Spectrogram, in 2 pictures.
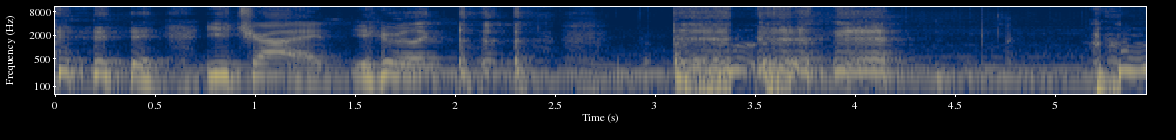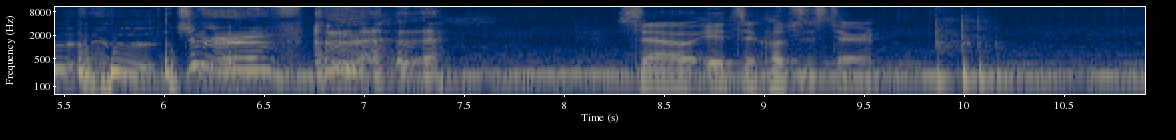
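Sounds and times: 
laughter: 0:00.0 - 0:00.6
speech: 0:00.2 - 0:02.4, 0:03.2 - 0:04.3, 0:06.1 - 0:07.6, 0:08.3 - 0:10.1
harsh rasping coughing fit: 0:02.0 - 0:04.3, 0:05.2 - 0:07.4.

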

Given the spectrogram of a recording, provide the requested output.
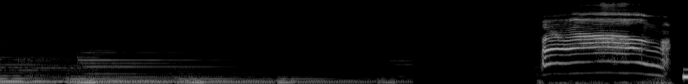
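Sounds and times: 
black cat meowing: 0:05.4 - 0:06.8.

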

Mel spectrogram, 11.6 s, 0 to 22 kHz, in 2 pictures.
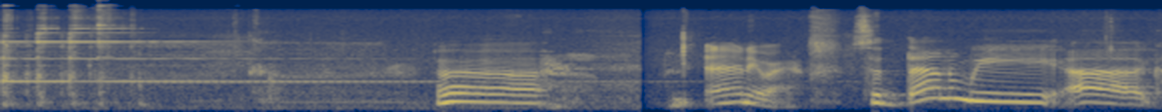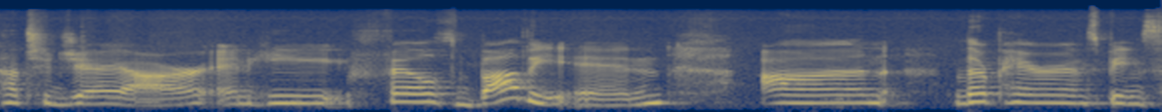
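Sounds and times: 
small bell ringing: 0:00.0 - 0:03.2
speech: 0:02.2 - 0:11.6.

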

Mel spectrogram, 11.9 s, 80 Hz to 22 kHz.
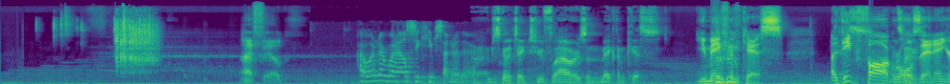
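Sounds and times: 
dice tumbling across a hard surface: 0:00.7 - 0:02.0
speech: 0:03.0 - 0:03.8, 0:04.5 - 0:11.8.

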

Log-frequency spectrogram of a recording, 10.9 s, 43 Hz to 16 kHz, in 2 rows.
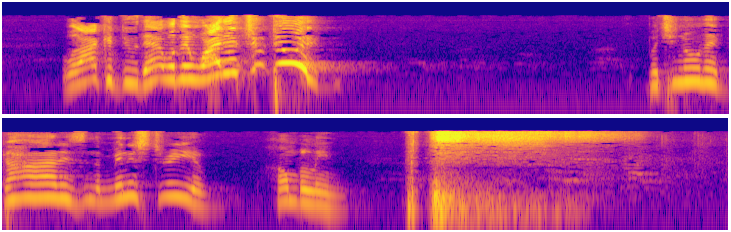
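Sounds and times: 
speech: 0:00.5 - 0:02.5, 0:04.8 - 0:09.2
voice imitating air hissing out of a balloon: 0:08.5 - 0:10.2.

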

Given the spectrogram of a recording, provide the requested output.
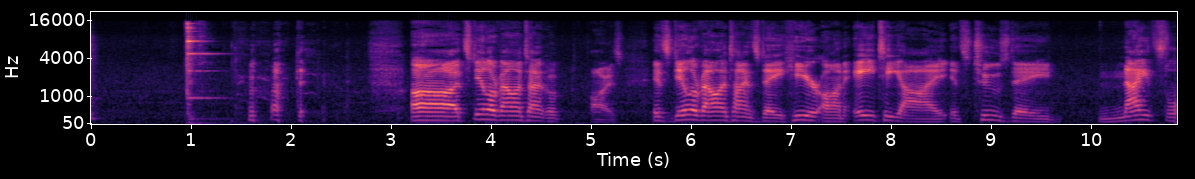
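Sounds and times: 
muted bell strike with damped metallic tone: 0:01.0 - 0:01.5
speech: 0:01.6 - 0:10.8.

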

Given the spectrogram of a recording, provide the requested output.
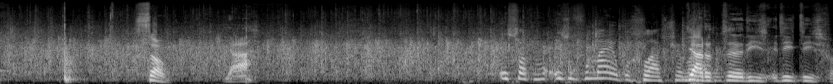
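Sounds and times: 
audience applause: 0:00.0 - 0:07.9
speech: 0:01.5 - 0:02.7, 0:05.0 - 0:08.3.

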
